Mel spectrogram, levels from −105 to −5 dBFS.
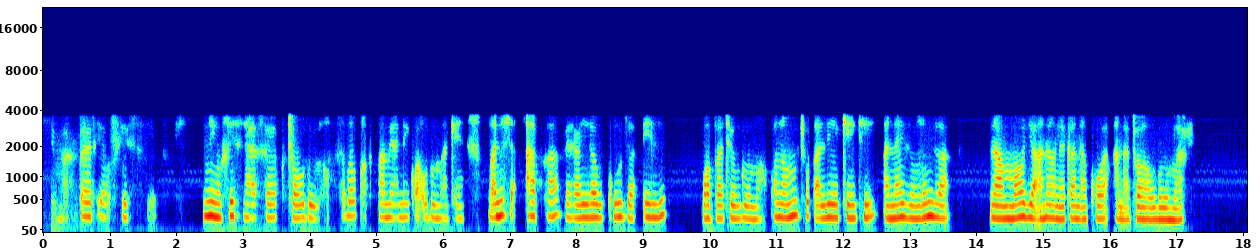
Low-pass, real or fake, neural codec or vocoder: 3.6 kHz; fake; codec, 16 kHz in and 24 kHz out, 0.8 kbps, FocalCodec, streaming, 65536 codes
